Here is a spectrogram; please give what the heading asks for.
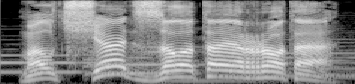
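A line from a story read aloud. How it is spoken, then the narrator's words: Shouted. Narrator (Russian): закричал Остап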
